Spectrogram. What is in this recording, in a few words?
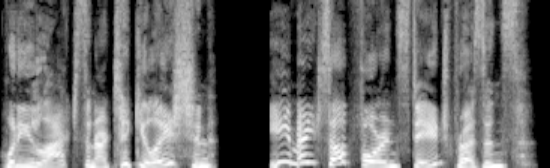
Rising Star Warrior Nonbinary Night Elf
